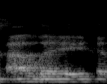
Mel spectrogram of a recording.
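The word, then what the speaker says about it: עליכם: The yud doesn't really add much, and you won't really hear the yud. Even without it would pretty much be pronounced the same way. So you would say Shalom Aleichem. That's Aleichem.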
